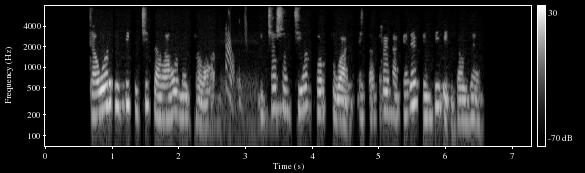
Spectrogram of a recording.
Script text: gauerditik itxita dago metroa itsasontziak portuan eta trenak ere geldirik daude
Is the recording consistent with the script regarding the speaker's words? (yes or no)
yes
